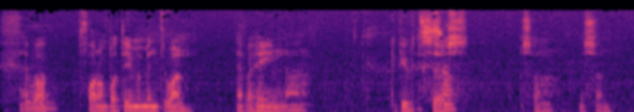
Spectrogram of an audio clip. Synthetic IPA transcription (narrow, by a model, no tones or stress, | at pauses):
nɛvɔ | fɔɾmɔmbɔdɪmamɪndruːan | nɛvɔɦejna | kʰəmpʰjutʰəs | sɔvəsɔn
